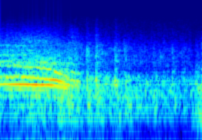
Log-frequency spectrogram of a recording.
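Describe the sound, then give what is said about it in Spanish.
A passenger train runs on its rails with a steady, broad rumble. A clear high tone opens the sound and fades out early on. “Sale a la plataforma posterior del tren.”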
